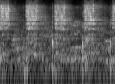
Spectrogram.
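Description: A steel knife blade scraped in quick strokes across a wooden chopping block, four short rasping scrapes about two a second.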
